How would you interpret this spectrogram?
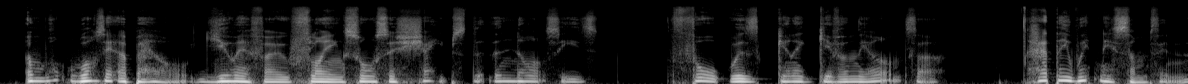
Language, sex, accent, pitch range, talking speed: English, male, British, 110-140 Hz, 120 wpm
